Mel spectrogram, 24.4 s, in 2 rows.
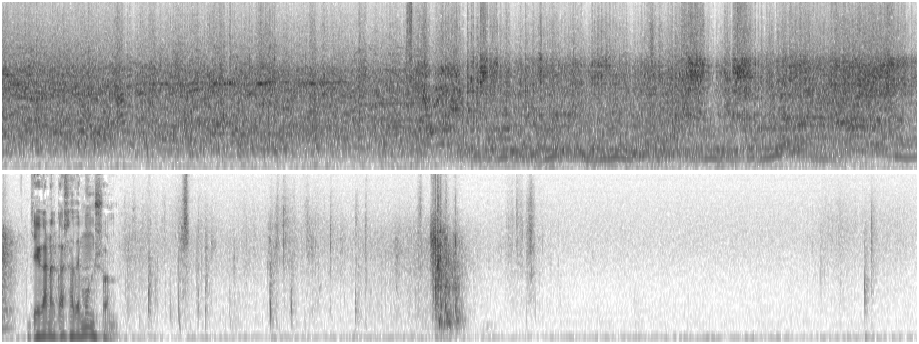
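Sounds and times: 
car engine starting and driving off: 0:00.0 - 0:12.4
indistinct voice-like sounds: 0:00.0 - 0:13.8
speech: 0:12.8 - 0:14.0.

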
